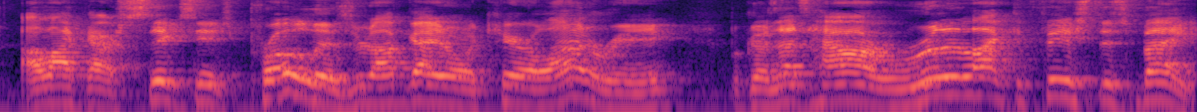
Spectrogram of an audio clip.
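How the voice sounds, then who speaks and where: A fairly high-pitched man speaks with ordinary pitch variation, and the room echo is audible. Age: 60s. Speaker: fishing lure company host. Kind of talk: product tutorial. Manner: casual, repetitive restarts.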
